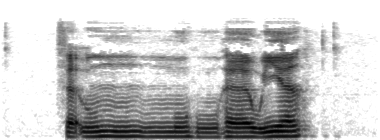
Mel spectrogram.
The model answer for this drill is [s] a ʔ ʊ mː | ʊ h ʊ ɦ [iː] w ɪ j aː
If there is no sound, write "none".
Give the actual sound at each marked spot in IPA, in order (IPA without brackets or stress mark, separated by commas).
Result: f, aː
